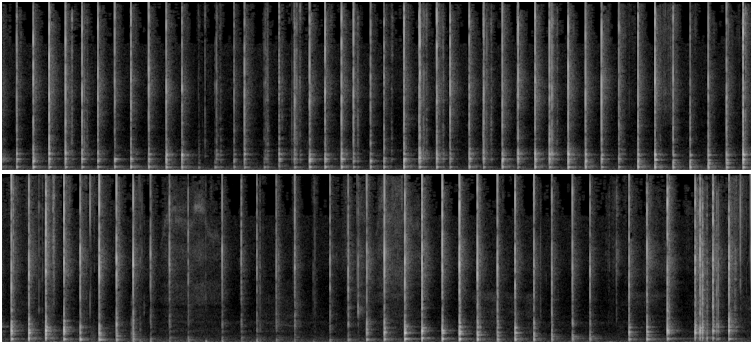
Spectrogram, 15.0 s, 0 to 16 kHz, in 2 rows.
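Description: A closed, full steel soup can with a yellow label stands near the microphone while its ridged metal lid is tapped with fingertips and nails. About 80 quick, dry taps come in a steady stream, each a short clicky knock around 320 Hz that dies away almost at once. The tapping thins briefly around the middle and ends in a fast flurry.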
